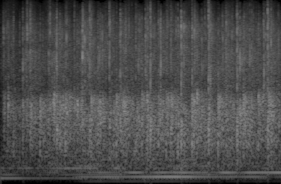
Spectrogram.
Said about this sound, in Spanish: El aplauso fuerte a Jesucristo.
